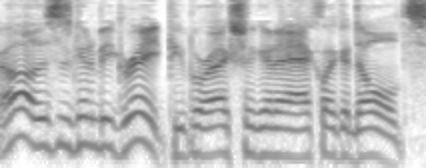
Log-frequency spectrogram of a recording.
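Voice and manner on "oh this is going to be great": ordinary delivery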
